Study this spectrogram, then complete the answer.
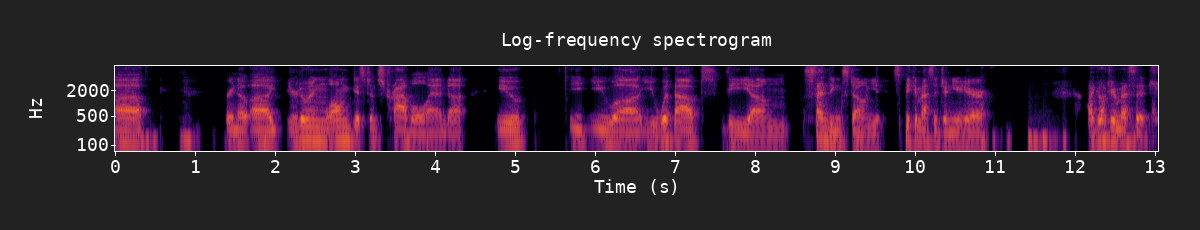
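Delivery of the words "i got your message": echoing voice with heavy reverb. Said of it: "The reverb".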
